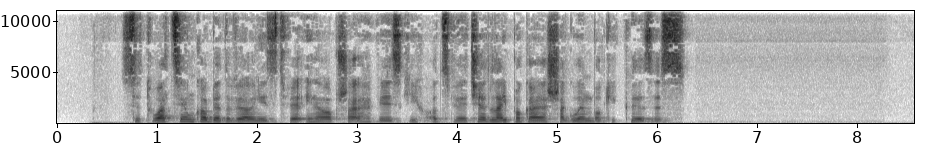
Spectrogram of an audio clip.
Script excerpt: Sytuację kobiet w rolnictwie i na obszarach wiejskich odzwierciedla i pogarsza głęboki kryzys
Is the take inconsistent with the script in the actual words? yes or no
no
